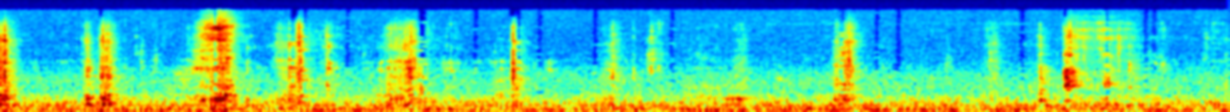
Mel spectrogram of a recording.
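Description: Faint eating sounds: chewing with small irregular clicks and crackles from the mouth and utensils.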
